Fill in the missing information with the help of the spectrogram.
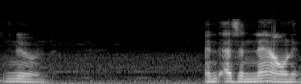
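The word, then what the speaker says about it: Nun: It's pronounced noon.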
